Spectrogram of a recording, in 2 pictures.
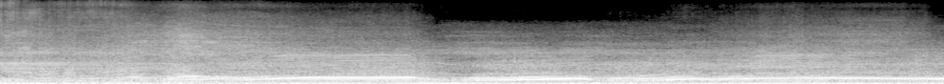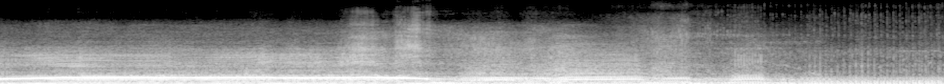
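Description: ATV engine running under varying throttle, its pitch rising and falling again and again over a constant low noise.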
